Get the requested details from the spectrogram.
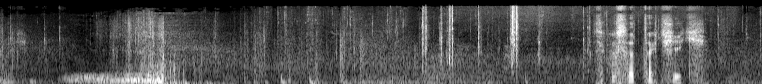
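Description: An automatic rifle fires in short, sharp bursts.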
